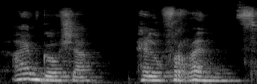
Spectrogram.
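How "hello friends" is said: put-on Scandinavian-sounding accent. Greeting viewers again, imitating Scandinavian people: Scandinavian-sounding accent. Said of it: "I'm sometimes talking like sometimes some Scandinavian people".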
